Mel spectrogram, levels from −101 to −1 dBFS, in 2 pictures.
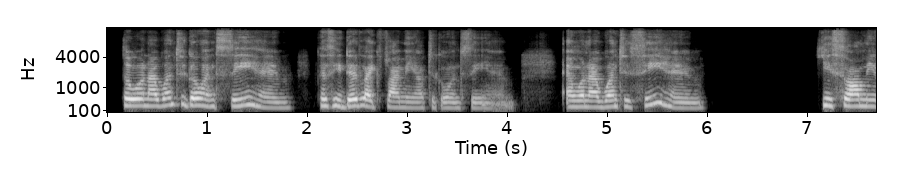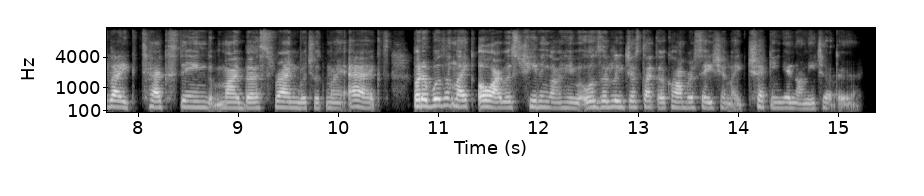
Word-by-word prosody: So 240 Hz, -1 st, +8 dB
when 240 Hz, 0 st, +2 dB
I 230 Hz, -, +4 dB
went 250 Hz, +4 st, -1 dB
to 280 Hz, -, -5 dB
go 255 Hz, -1 st, +6 dB
and 220 Hz, -2 st, -3 dB
see 235 Hz, +4 st, -1 dB
him, 180 Hz, -6 st, -6 dB, 0.3 s
'cause 235 Hz, 0 st, +1 dB
he 235 Hz, -1 st, -1 dB
did, 225 Hz, +3 st, +6 dB
like, 220 Hz, -3 st, +2 dB
fly 195 Hz, -3 st, 0 dB
me 185 Hz, -1 st, -9 dB
out 175 Hz, 0 st, -10 dB
to -, -, -11 dB
go 180 Hz, 0 st, -7 dB
and 175 Hz, 0 st, -8 dB
see 170 Hz, 0 st, -9 dB
him. -, -, -16 dB, 0.5 s
And 205 Hz, 0 st, 0 dB
when 210 Hz, 0 st, +3 dB
I 200 Hz, 0 st, +5 dB
went 210 Hz, +2 st, 0 dB
to 215 Hz, -, -5 dB
see 275 Hz, -, -2 dB
him 175 Hz, -6 st, -6 dB, 1.1 s
he 255 Hz, -, +1 dB
saw 235 Hz, -2 st, +5 dB
me, 225 Hz, -1 st, -2 dB
like, 205 Hz, -4 st, +2 dB
texting 195 Hz, -1 st, -2 dB
my 180 Hz, 0 st, 0 dB
best 175 Hz, 0 st, -2 dB
friend, 190 Hz, -2 st, +1 dB
which 175 Hz, 0 st, -6 dB
was 170 Hz, -, -8 dB
my 170 Hz, -1 st, -9 dB
ex. 210 Hz, -4 st, 0 dB, 0.2 s
But 225 Hz, -, +8 dB
it 225 Hz, -, +6 dB
wasn't 240 Hz, +1 st, +4 dB
like, 215 Hz, -1 st, +1 dB
oh, 210 Hz, -, +8 dB
I 185 Hz, -3 st, +7 dB
was 185 Hz, 0 st, -5 dB
cheating 200 Hz, -1 st, -6 dB
on 180 Hz, -1 st, -7 dB
him. 175 Hz, -2 st, -7 dB
It -, -, -4 dB
was 195 Hz, +1 st, -2 dB
literally 200 Hz, 0 st, -2 dB
just 200 Hz, 0 st, -7 dB
like 200 Hz, -1 st, -2 dB
a 175 Hz, -, -1 dB
conversation, 180 Hz, -1 st, -4 dB
like, -, -, -13 dB
checking 200 Hz, -4 st, -6 dB
in 175 Hz, -1 st, -3 dB
on 155 Hz, 0 st, -8 dB
each 160 Hz, +1 st, -9 dB
other. -, -, -10 dB
200 Hz, 245 wpm, -24 LUFS, 180-225 Hz, 1.1 s, So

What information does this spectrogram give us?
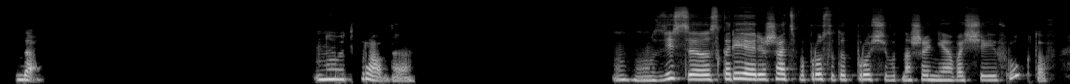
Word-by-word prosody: Да. 215 Hz, -1 st, +1 dB, 2.7 s
Ну, 235 Hz, +1 st, +3 dB
это 230 Hz, 0 st, -3 dB
правда. 255 Hz, -1 st, -2 dB, 2.0 s
Мгм. 205 Hz, -3 st, -4 dB
Здесь, 245 Hz, +5 st, -1 dB
э, 225 Hz, 0 st, +6 dB
скорее, 245 Hz, +2 st, +5 dB
решать 240 Hz, +1 st, +2 dB
вопрос 235 Hz, +2 st, 0 dB
этот 215 Hz, 0 st, -5 dB
проще 225 Hz, -1 st, -1 dB
в -, -, -8 dB
отношении 200 Hz, 0 st, -2 dB
овощей 195 Hz, +1 st, -3 dB
и -, -, -4 dB
фруктов. 340 Hz, -, -7 dB
225 Hz, 95 wpm, -19 LUFS, 200-235 Hz, 2.7 s, э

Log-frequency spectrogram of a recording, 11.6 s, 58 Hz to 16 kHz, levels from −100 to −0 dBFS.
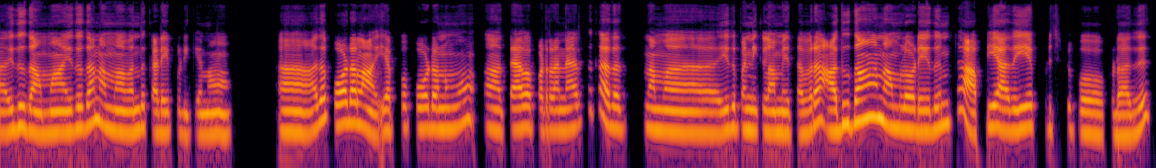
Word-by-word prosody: இதுதாம்மா. 195 Hz, -4 st, +1 dB
இதுதான் 245 Hz, +6 st, 0 dB
நம்ம 205 Hz, -4 st, 0 dB
வந்து 215 Hz, +3 st, -2 dB
கடைப்பிடிக்கணும். 185 Hz, -1 st, -3 dB, 0.5 s
அ -, -, +1 dB, 0.3 s
அத 275 Hz, -, +1 dB
போடலாம். 255 Hz, -5 st, +4 dB
எப்ப 205 Hz, +3 st, -9 dB
போடணுமோ, 220 Hz, +1 st, -1 dB, 0.3 s
ஆ -, -, -1 dB, 0.2 s
தேவைப்படுற 215 Hz, -1 st, +1 dB
நேரத்துக்கு 230 Hz, -, -5 dB
அத 225 Hz, -, 0 dB, 0.3 s
நம்ம 210 Hz, -1 st, -1 dB, 0.6 s
இது 220 Hz, -, -1 dB
பண்ணிக்கலாமே 195 Hz, -2 st, 0 dB
தவிர, 190 Hz, +5 st, -1 dB, 0.2 s
அதுதான் 270 Hz, +8 st, +4 dB
நம்மளுடையதுன்ட்டு 220 Hz, -, 0 dB
அப்படியே 235 Hz, 0 st, +1 dB
அதையே 205 Hz, +3 st, +2 dB
பிடிச்சுட்டு 210 Hz, +1 st, -14 dB
போகக்கூடாது, 180 Hz, +1 st, -2 dB
210 Hz, 125 wpm, -23 LUFS, 195-230 Hz, 0.6 s, போடலாம்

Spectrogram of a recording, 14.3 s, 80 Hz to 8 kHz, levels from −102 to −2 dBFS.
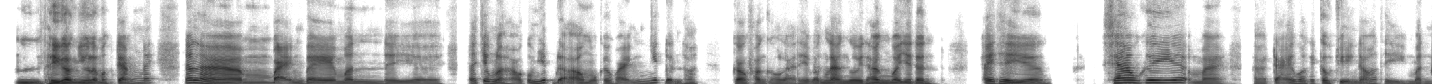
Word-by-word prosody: Ừm, 125 Hz, -4 st, -1 dB
thì 130 Hz, 0 st, +8 dB
gần 130 Hz, -1 st, +8 dB
như 130 Hz, +4 st, +2 dB
là 130 Hz, -, +4 dB
mất 125 Hz, +3 st, -3 dB
trắng 195 Hz, +2 st, +1 dB
đấy. 200 Hz, 0 st, -5 dB, 0.3 s
Thế 220 Hz, -, +4 dB
là 135 Hz, -, +5 dB, 0.3 s
bạn 130 Hz, +4 st, +2 dB
bè 115 Hz, -5 st, +2 dB
mình 105 Hz, -1 st, -3 dB
thì, 100 Hz, -1 st, -4 dB
ờ, 95 Hz, 0 st, -5 dB, 0.4 s
nói 190 Hz, -, -2 dB
chung 190 Hz, -3 st, +1 dB
là -, -, +2 dB
họ 95 Hz, -4 st, -5 dB
cũng 135 Hz, -, -4 dB
giúp 220 Hz, +2 st, +1 dB
đỡ 120 Hz, -, +1 dB
một 110 Hz, -, -6 dB
cái 150 Hz, +3 st, -7 dB
khoản 145 Hz, +6 st, -5 dB
nhất 225 Hz, +3 st, -4 dB
định -, -, -3 dB
thôi, 130 Hz, 0 st, -8 dB, 0.4 s
còn 100 Hz, -1 st, +2 dB
phần 105 Hz, -2 st, -2 dB
còn 100 Hz, 0 st, -6 dB
lại 95 Hz, -1 st, -6 dB
thì 100 Hz, -, -4 dB
vẫn 95 Hz, +8 st, -4 dB
là 130 Hz, -, +4 dB
người 105 Hz, 0 st, +1 dB
thân 130 Hz, +4 st, +1 dB
và 125 Hz, -, +3 dB
gia 125 Hz, +2 st, +1 dB
đình. 120 Hz, -2 st, 0 dB, 0.5 s
Ấy 160 Hz, +4 st, +2 dB
thì, 140 Hz, -8 st, +2 dB
ờ, 120 Hz, -1 st, -1 dB, 0.6 s
sau 225 Hz, +1 st, +3 dB
khi 225 Hz, +1 st, +3 dB
á, 235 Hz, -, -1 dB
mà, 100 Hz, -3 st, -4 dB, 0.2 s
à, 95 Hz, 0 st, -9 dB
trải -, -, -2 dB
qua 165 Hz, -1 st, -4 dB
cái 160 Hz, -, -10 dB
câu 150 Hz, -3 st, -2 dB
chuyện 95 Hz, -4 st, -5 dB
đó 175 Hz, +10 st, -5 dB
thì 95 Hz, -2 st, -8 dB
mình 100 Hz, -2 st, -7 dB
125 Hz, 235 wpm, -23 LUFS, 105-155 Hz, 0.6 s, thì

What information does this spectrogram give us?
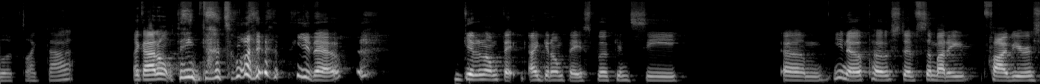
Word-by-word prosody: looked 175 Hz, 0 st, -13 dB
like 180 Hz, -1 st, -17 dB
that." 210 Hz, +5 st, -11 dB, 0.6 s
Like, 220 Hz, -, -3 dB
I 225 Hz, +1 st, +10 dB
don't 250 Hz, +3 st, +2 dB
think 330 Hz, 0 st, +3 dB
that's 325 Hz, +3 st, -1 dB
what 375 Hz, -, +4 dB, 0.4 s
you 345 Hz, -6 st, 0 dB
know? 205 Hz, +9 st, +3 dB, 1.2 s
Get 235 Hz, -2 st, +6 dB
it 225 Hz, -, +1 dB
on 220 Hz, 0 st, 0 dB
Fa -, -, 0 dB, 0.2 s
I 200 Hz, +1 st, +1 dB
get 205 Hz, -, -5 dB
on 200 Hz, 0 st, -2 dB
Facebook 340 Hz, -, -5 dB
and 200 Hz, -1 st, -9 dB
see, 185 Hz, -, -9 dB, 1.0 s
um, 190 Hz, 0 st, -4 dB
you 310 Hz, -, -5 dB
know, 195 Hz, -5 st, +3 dB
post 200 Hz, 0 st, -1 dB
of 195 Hz, -1 st, -1 dB
somebody 190 Hz, -2 st, -2 dB, 0.2 s
5 185 Hz, -2 st, +2 dB
years 190 Hz, 0 st, -2 dB
200 Hz, 165 wpm, -22 LUFS, 190-225 Hz, 1.2 s, I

